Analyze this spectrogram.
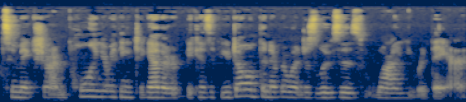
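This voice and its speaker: The speaker is a woman. She talks very fast. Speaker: student. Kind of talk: self-assessment presentation to camera. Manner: enthusiastic.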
